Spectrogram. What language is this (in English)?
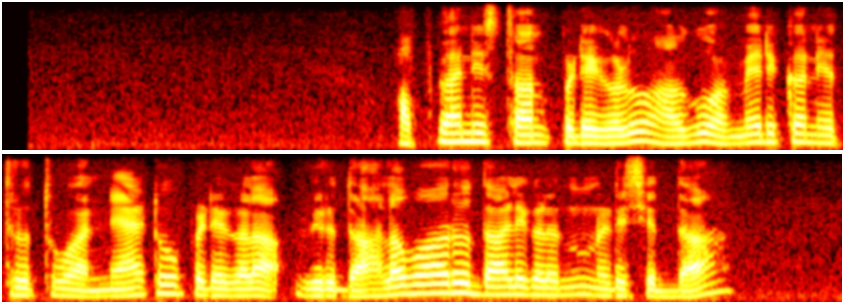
Kannada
